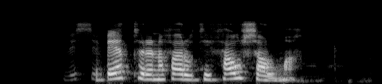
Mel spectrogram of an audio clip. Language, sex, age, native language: Icelandic, female, 20-29, Icelandic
